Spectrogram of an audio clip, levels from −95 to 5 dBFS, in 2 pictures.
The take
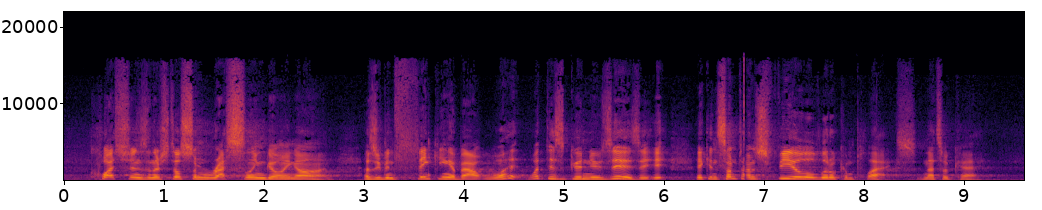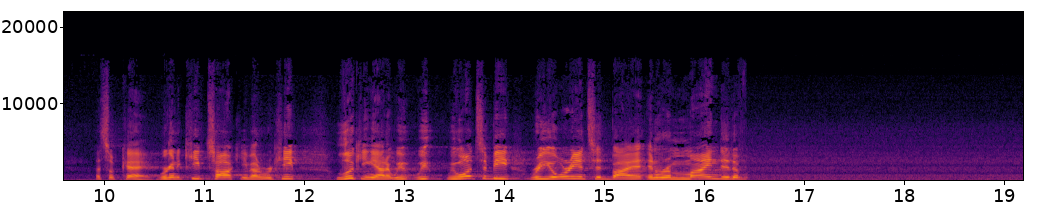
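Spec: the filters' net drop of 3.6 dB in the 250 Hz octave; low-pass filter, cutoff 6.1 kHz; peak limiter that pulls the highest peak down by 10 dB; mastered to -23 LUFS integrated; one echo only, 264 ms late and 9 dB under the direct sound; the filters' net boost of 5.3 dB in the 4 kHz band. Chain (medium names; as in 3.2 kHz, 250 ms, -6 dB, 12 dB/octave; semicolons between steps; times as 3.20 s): low-pass 6.1 kHz; peaking EQ 250 Hz -5 dB; peaking EQ 4 kHz +7 dB; peak limiter -19 dBFS; delay 264 ms -9 dB; trim +7.5 dB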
